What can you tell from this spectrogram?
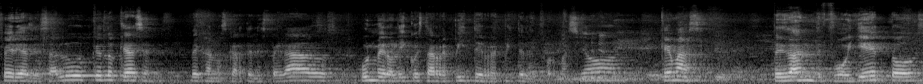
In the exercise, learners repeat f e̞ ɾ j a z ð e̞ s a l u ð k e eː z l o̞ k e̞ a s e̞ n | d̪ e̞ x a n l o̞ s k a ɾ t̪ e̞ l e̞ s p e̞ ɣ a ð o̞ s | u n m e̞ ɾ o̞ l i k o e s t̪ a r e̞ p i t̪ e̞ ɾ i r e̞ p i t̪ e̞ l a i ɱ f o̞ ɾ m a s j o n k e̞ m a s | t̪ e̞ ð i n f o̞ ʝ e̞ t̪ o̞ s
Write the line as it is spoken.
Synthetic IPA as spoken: f e̞ ɾ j a z ð e̞ s a l u ð k e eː z l o̞ k e̞ a s e̞ n | d̪ e̞ x a n l o̞ s k a ɾ t̪ e̞ l e̞ s p e̞ ɣ a ð o̞ s | u n m e̞ ɾ o̞ l i k o e s t̪ a r e̞ p i t̪ e̞ i r e̞ p i t̪ e̞ l a i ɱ f o̞ ɾ m a s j o n k e̞ m a s | t̪ e̞ ð a n f o̞ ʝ e̞ t̪ o̞ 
